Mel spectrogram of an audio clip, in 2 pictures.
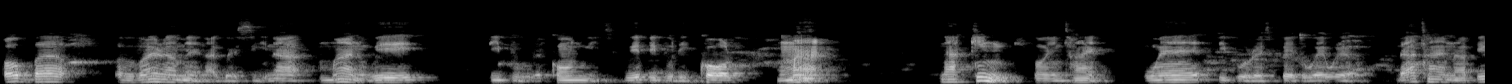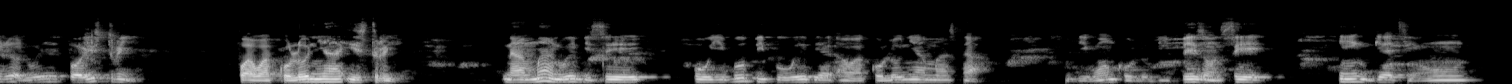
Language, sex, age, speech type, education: Nigerian Pidgin, male, 30-45, spontaneous, tertiary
